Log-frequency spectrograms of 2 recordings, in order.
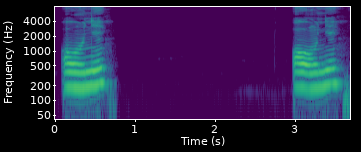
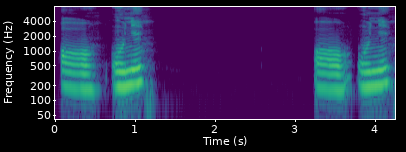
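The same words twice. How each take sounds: The two takes are said the same way.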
